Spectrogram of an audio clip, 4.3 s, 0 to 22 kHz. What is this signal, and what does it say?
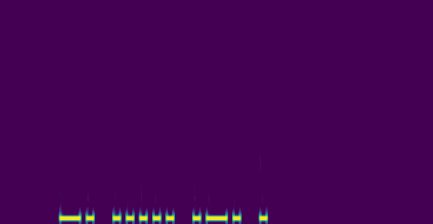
Morse code, heard as a keyed tone, about 18 wpm, 700 Hz. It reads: N5RE
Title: Speed Racing - USA 1x2 Call Signs 15wpm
